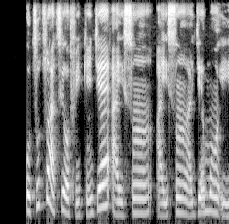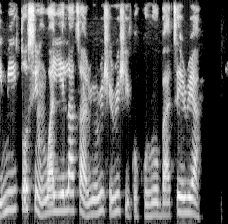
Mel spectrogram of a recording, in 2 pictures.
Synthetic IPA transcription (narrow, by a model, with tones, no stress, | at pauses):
o˨tũ˨˦tu˦a˦˨ti˧ɔ˨fĩ˨kĩ˨˦d͡ʒɛ˦a̰˦˨i˨sã˧a̰˨i˨sã˧a˨d͡ʒɛ˧mɔ̃˧ʔe˨˦mĩ˦to˦si˦˨nũ˨˦wa˦je˦la˦ta˦˨ɾi˧˦o˧ɾi˦ʃi˧ɾi˦ʃi˨ko̰˨ko˨ɾo˧ba˧te˦ɾi˦a˦˨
